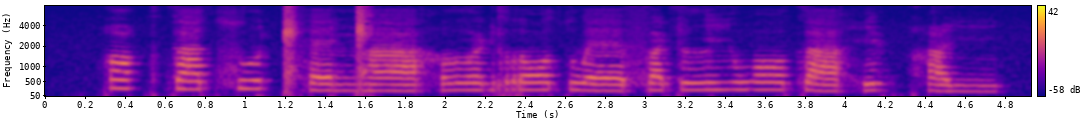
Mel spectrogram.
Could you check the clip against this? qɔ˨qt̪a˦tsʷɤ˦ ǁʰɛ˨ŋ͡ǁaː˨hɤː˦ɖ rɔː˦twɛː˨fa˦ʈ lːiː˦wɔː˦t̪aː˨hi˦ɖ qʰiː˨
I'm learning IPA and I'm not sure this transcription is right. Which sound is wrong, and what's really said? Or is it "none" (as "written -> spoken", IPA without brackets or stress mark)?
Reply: ɔ˨ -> ɔ˦˨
